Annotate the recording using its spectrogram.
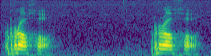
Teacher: double r now that would be a word like rojo rojo there's a trill involved and then the double r always with that trill wherever you find it in a word it's releasing a breath while allowing your lengua your tongue to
